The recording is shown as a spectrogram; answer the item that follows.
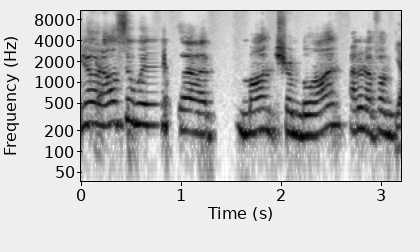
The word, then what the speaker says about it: Mont Tremblant: You know I also went uh Mont Tremblant? I don't know if I'm pronouncing that Yeah, that's right. Tremblant, yep.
